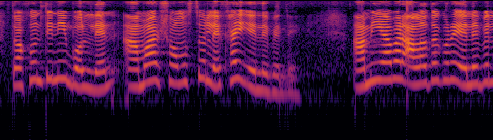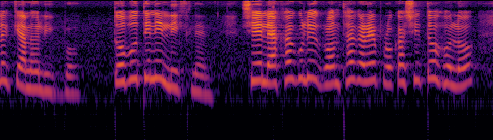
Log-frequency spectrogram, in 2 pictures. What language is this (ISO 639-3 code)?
ben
